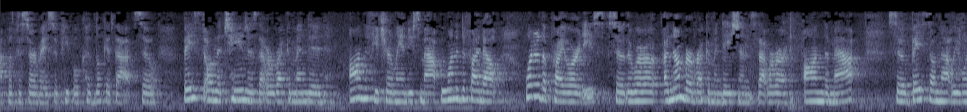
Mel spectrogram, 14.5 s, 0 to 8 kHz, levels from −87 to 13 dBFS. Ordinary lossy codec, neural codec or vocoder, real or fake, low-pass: MP3, 24 kbps; none; real; 7.2 kHz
